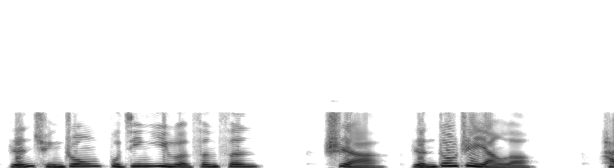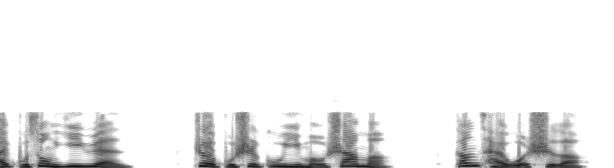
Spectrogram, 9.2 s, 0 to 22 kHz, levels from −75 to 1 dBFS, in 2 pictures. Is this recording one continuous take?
no; 1 cut; at 3.0 s

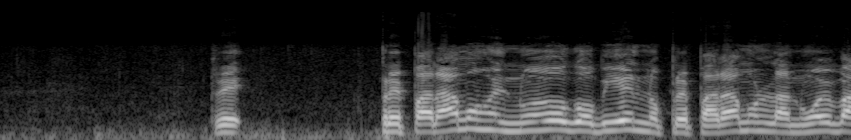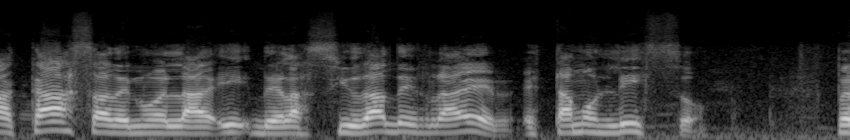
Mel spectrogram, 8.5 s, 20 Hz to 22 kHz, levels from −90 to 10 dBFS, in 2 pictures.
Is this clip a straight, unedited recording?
yes; 0 cuts

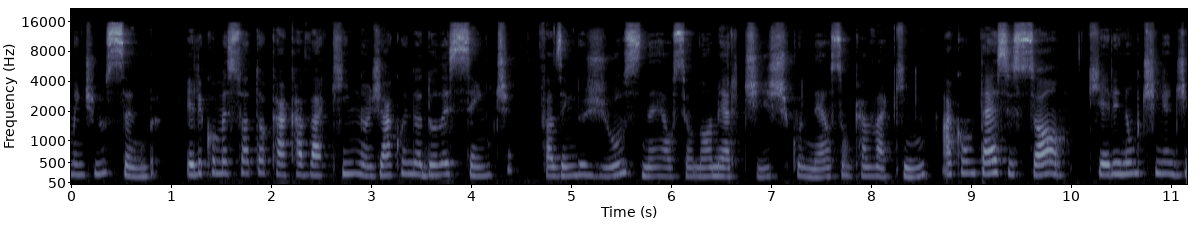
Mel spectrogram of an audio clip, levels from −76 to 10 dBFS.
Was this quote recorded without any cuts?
no; 2 cuts; at 0.9 s, 8.6 s

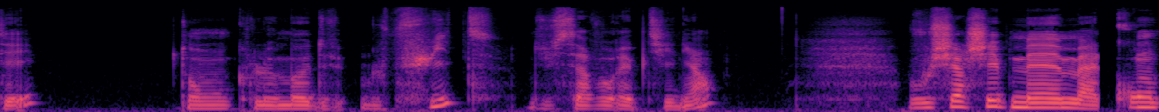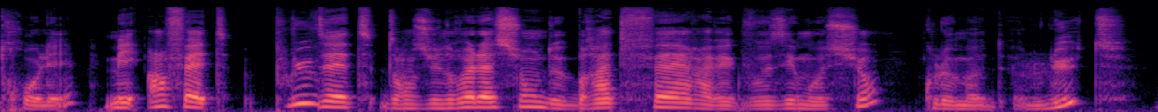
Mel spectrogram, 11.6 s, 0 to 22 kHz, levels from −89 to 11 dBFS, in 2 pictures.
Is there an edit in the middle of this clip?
yes; 5 cuts; at 5.0 s, 5.5 s, 6.2 s, 7.4 s, 10.4 s

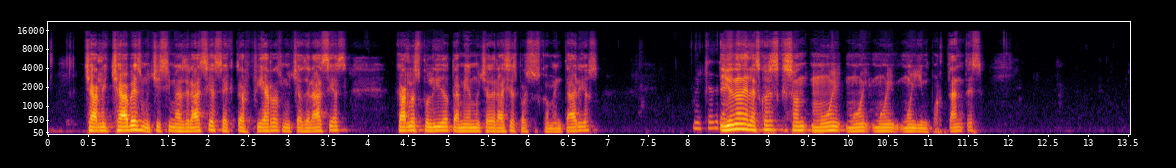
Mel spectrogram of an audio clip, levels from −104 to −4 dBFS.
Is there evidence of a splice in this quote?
no; 0 cuts

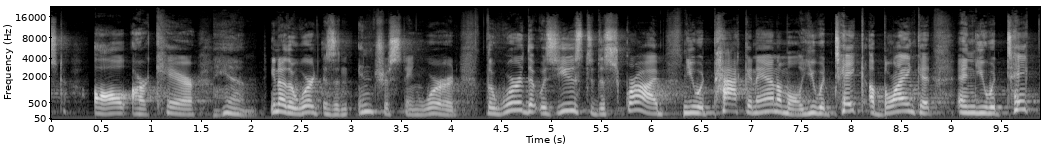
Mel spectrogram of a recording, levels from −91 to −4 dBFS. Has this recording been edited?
yes; 5 cuts; at 1.6 s, 2.1 s, 2.7 s, 4.4 s, 6.3 s

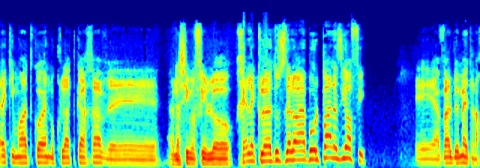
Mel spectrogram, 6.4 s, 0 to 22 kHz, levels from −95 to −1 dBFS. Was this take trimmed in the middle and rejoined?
no; 0 cuts

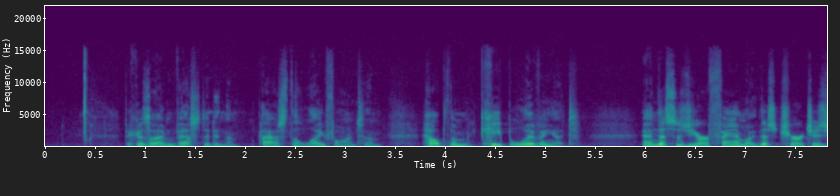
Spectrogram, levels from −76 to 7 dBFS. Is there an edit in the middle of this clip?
no; 0 cuts

